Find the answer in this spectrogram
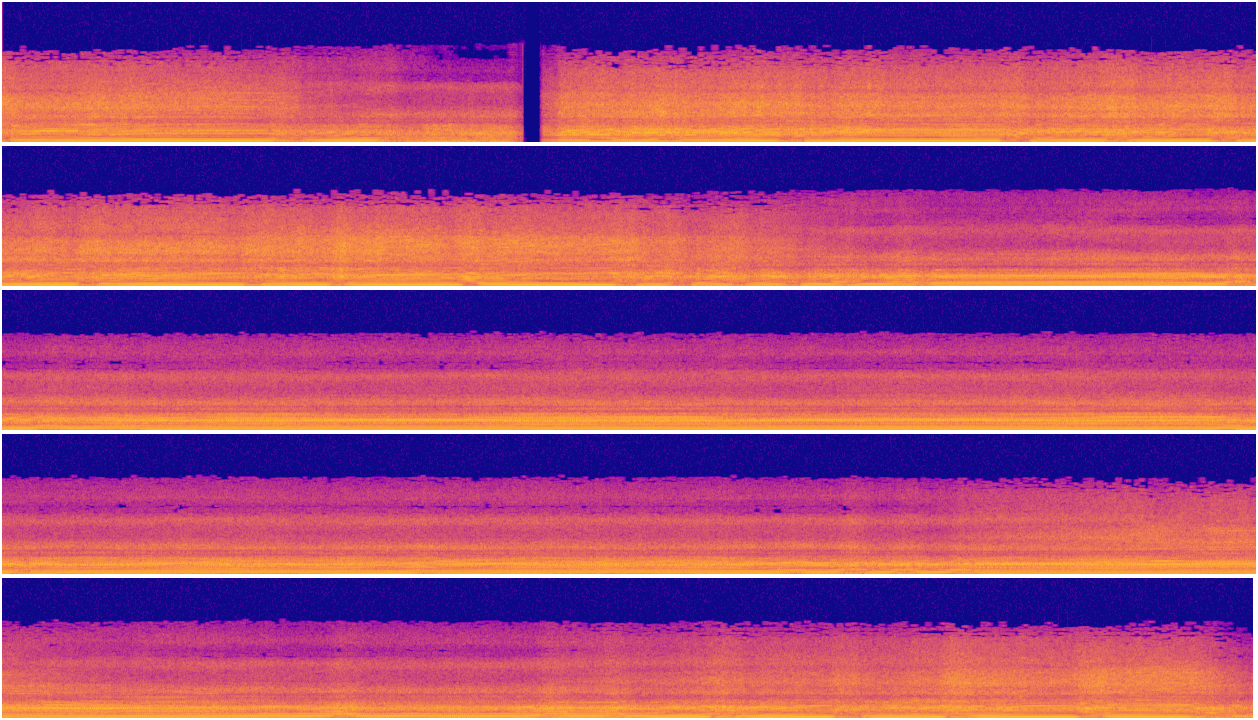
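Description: Mountain snowmobile engine heard from the rider's seat. It revs up and down in quick, repeated throttle blips for the first ten seconds, then holds a steady high pitch for most of the run. Near the end the revs rise and fall again. A very short break in the sound about three seconds in.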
